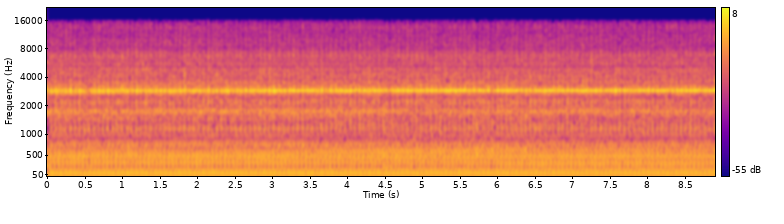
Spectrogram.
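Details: Husqvarna 455 Rancher chainsaw, about 4 hours' use, that ran rough after warm-up, now with a new ignition coil fitted: steady high-pitched idle with an even buzz and no cutting out or surging; running cleanly.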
